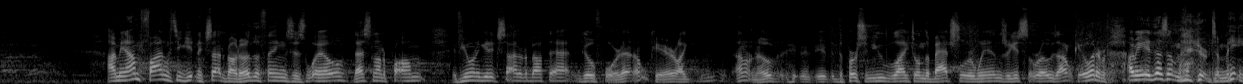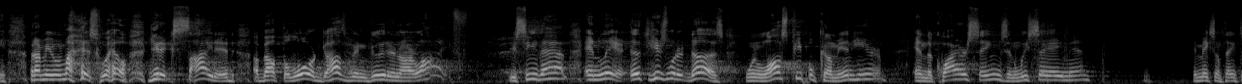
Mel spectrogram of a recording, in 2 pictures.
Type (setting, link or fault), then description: setting, large echoing room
